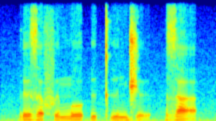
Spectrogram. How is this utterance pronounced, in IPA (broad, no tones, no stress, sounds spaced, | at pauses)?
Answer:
ɾ ɘ z ɐ f ɘ m o ʔ ɨ kʼ ɨ n d͡ʒ ɘ | z a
